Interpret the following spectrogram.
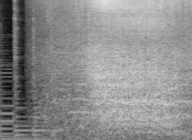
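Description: Killer whale breathing out through its blowhole: a loud rush of air that starts about half a second in and swells louder.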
